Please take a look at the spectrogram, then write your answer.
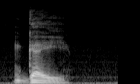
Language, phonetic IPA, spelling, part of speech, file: Polish, [ɡɛj], gej, noun, Pl-gej.ogg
